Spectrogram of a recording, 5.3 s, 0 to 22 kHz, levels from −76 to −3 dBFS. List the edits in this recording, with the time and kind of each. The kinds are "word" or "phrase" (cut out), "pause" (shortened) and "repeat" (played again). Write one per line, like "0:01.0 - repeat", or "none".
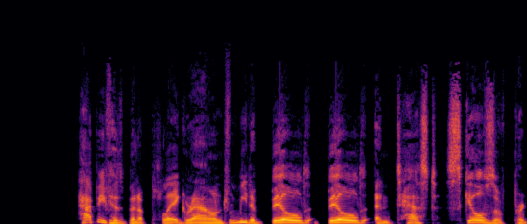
0:01.1 - word
0:02.3 - word
0:03.1 - repeat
